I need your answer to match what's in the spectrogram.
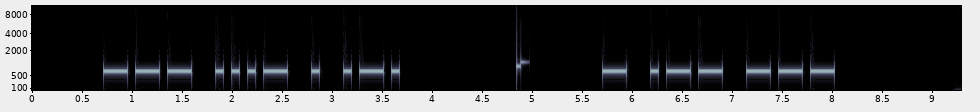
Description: Morse code, heard as a keyed tone, about 15 wpm, 700 Hz. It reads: OVER TWO
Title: Sets of 2 Words - New Word Drill - 15wpm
